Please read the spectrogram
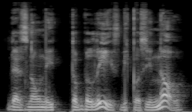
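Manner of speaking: usual speaking voice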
